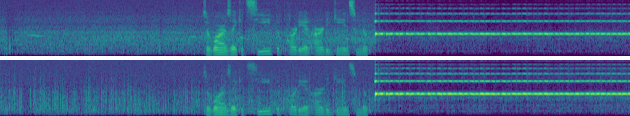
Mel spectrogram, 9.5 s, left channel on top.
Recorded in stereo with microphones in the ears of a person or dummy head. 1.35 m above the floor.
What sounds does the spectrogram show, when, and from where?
3.0 s a man speaking: 55° left (ahead or behind)
5.6 s a violin: 15° right (ahead or behind)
